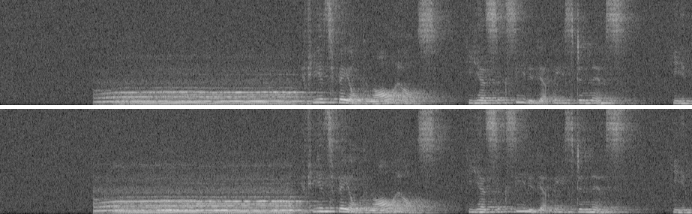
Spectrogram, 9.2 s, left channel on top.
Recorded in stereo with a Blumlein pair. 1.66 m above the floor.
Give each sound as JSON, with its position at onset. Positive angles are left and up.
{"t": 1.2, "sound": "singing", "azimuth_deg": -20, "distance_m": 5.0}
{"t": 4.0, "sound": "a woman speaking", "azimuth_deg": 5, "distance_m": 5.0}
